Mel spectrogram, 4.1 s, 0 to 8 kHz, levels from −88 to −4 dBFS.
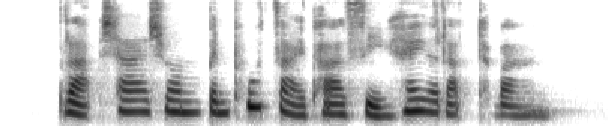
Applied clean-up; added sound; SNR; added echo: neural mask model DeepFilterNet 3.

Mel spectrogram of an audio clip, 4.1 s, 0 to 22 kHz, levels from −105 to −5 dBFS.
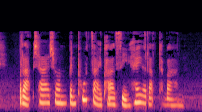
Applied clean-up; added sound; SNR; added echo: none; none; none; none.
